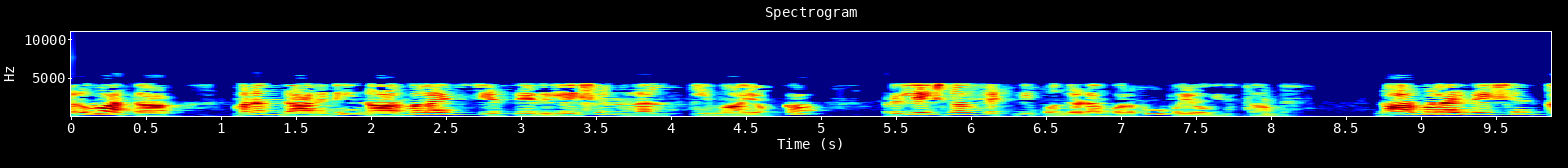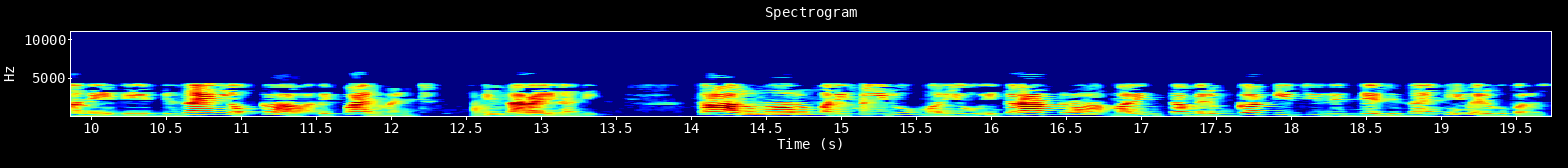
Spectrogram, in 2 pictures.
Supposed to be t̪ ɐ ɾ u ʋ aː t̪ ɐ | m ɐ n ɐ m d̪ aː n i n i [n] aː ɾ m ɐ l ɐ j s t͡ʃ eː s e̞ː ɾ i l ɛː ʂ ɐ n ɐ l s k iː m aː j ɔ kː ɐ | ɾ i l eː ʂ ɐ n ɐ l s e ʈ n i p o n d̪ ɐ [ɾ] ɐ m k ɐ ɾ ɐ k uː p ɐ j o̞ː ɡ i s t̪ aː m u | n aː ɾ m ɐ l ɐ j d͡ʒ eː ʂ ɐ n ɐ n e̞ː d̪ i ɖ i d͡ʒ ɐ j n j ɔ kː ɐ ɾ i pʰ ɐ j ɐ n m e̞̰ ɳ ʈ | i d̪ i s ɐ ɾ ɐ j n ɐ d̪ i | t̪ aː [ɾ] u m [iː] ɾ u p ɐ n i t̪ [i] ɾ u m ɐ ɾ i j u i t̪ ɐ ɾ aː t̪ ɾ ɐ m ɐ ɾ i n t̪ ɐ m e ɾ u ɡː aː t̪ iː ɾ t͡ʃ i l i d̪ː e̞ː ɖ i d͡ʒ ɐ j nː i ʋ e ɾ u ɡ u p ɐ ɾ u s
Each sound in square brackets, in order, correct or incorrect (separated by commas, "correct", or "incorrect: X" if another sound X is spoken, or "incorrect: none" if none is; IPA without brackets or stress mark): correct, incorrect: ɽ, correct, incorrect: aː, incorrect: iː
